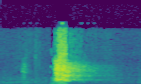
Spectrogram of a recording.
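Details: Border collie named Moxie, out on a forest walk, trying to get a young deer to play with her after waking it: one sharp, loud single bark, preceded by a faint short sound, then quiet.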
